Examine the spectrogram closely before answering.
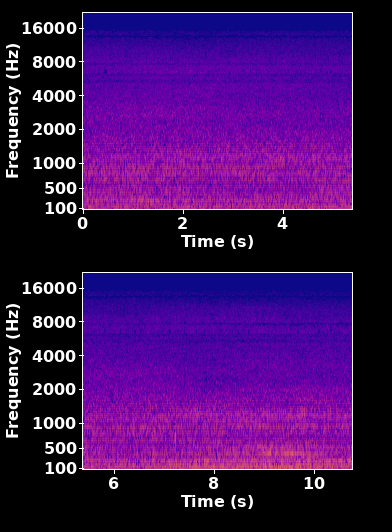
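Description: Steady low rumble of motor-vehicle noise, growing a little louder near the end.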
